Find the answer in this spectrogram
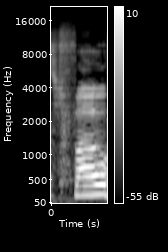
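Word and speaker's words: faux: um it's PR ounc foe foe is a French word it's got a x but you don't even pronounce X how' you like that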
